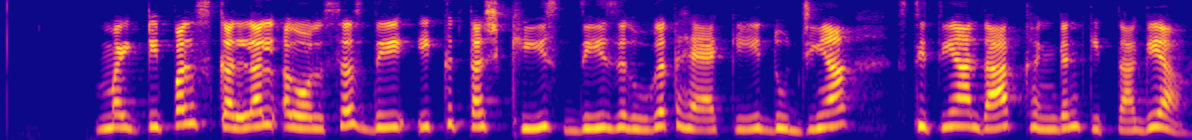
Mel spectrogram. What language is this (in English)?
Punjabi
